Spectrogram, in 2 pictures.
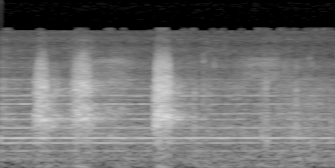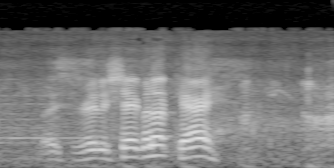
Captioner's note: dog barking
